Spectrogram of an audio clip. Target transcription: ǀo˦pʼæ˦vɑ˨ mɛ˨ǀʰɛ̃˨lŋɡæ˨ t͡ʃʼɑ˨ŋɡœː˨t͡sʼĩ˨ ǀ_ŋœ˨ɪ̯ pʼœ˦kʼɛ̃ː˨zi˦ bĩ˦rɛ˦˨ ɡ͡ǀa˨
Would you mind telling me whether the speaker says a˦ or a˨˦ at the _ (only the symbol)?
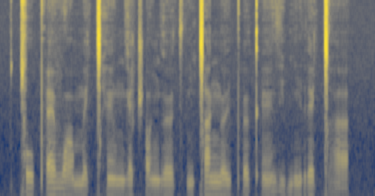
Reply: a˦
